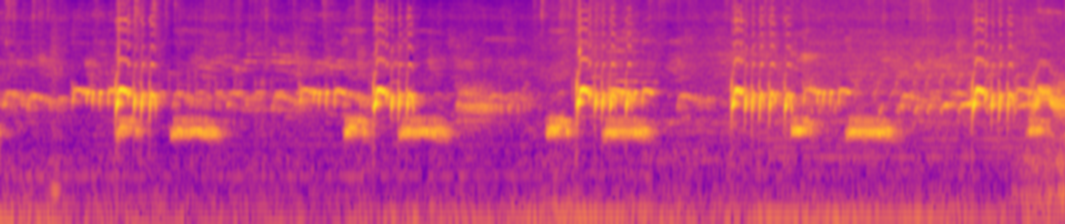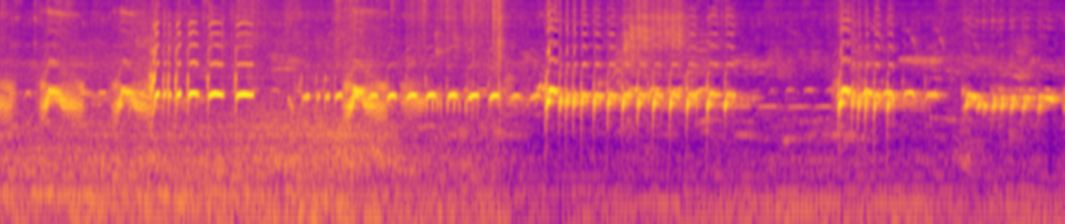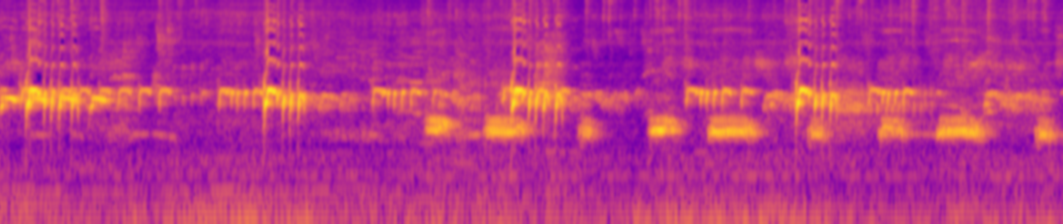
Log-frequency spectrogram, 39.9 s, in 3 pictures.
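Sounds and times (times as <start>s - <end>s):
dove cooing: 0.0s - 39.9s
low rushing noise: 11.4s - 20.0s.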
